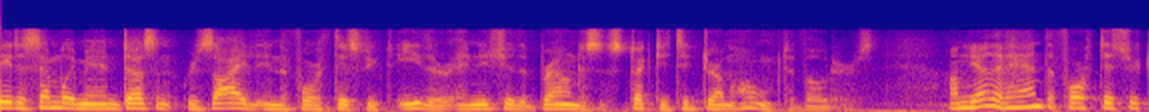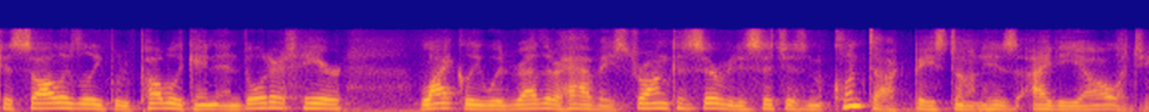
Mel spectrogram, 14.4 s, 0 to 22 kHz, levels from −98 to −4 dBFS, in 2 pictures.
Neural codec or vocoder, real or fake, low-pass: codec, 16 kHz in and 24 kHz out, 0.9 kbps, LongCat-Audio-Codec, fine tuned four codebook decoder; fake; 7.2 kHz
